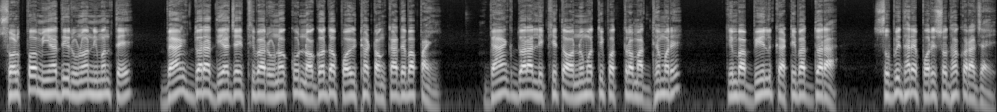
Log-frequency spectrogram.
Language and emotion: Odia, neutral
